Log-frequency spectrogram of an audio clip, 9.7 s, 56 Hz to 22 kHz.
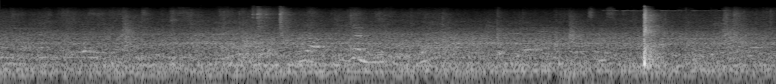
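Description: A Boeing 737 taxis past with its jet engines whining.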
